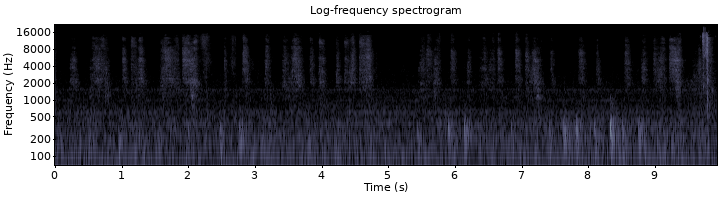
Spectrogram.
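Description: Pen or pencil scratching steadily across paper, close and fairly quiet, with irregular strokes and a few sharper taps as words are formed, continuing alone for the whole stretch.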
